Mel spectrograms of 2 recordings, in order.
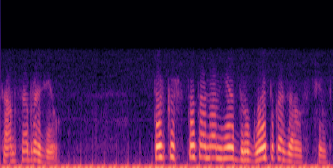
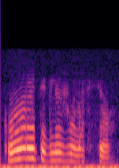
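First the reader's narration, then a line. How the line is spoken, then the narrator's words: Dry. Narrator (Russian): сухо промолвил Тихомилов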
